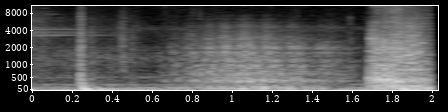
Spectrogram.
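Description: A creature growls low and menacingly.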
